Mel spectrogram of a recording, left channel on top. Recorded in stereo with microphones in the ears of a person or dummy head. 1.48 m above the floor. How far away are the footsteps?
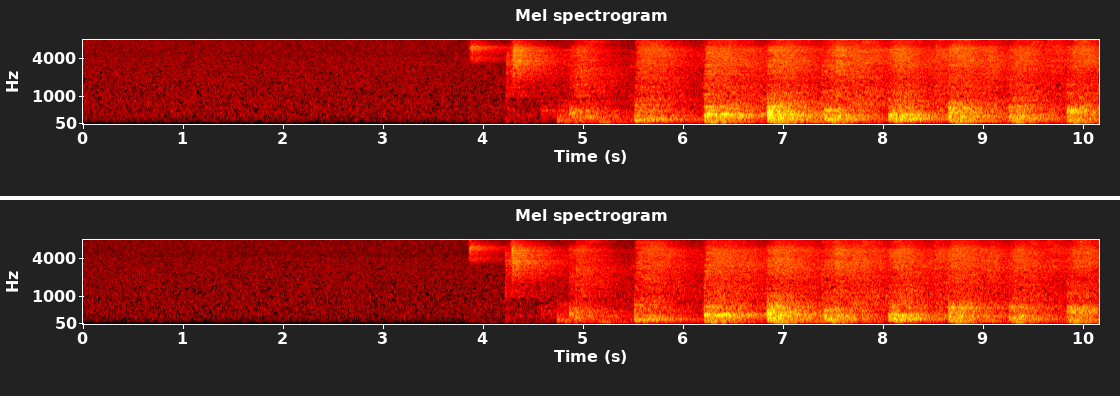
About 3 m.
